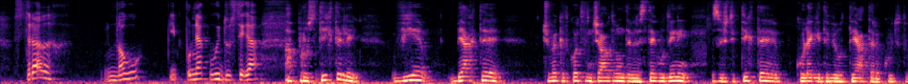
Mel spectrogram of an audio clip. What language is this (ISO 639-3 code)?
bul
